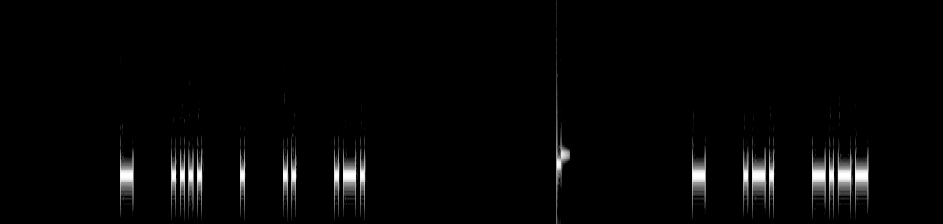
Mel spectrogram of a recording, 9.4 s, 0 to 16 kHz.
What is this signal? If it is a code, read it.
Morse code, heard as a keyed tone, about 28 wpm, spaced as for 16 wpm, 700 Hz. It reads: THEIR TRY
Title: 3x Character Spacing - Top 200 Words - 28wpm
